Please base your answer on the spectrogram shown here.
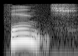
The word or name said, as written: finch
